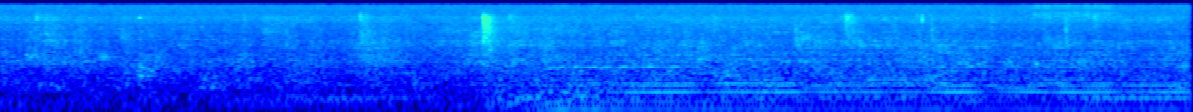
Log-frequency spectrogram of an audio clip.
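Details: Steady outdoor rustling and hiss like leaves or light rain, with a low droning hum that grows louder after about five seconds and a few faint knocks.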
